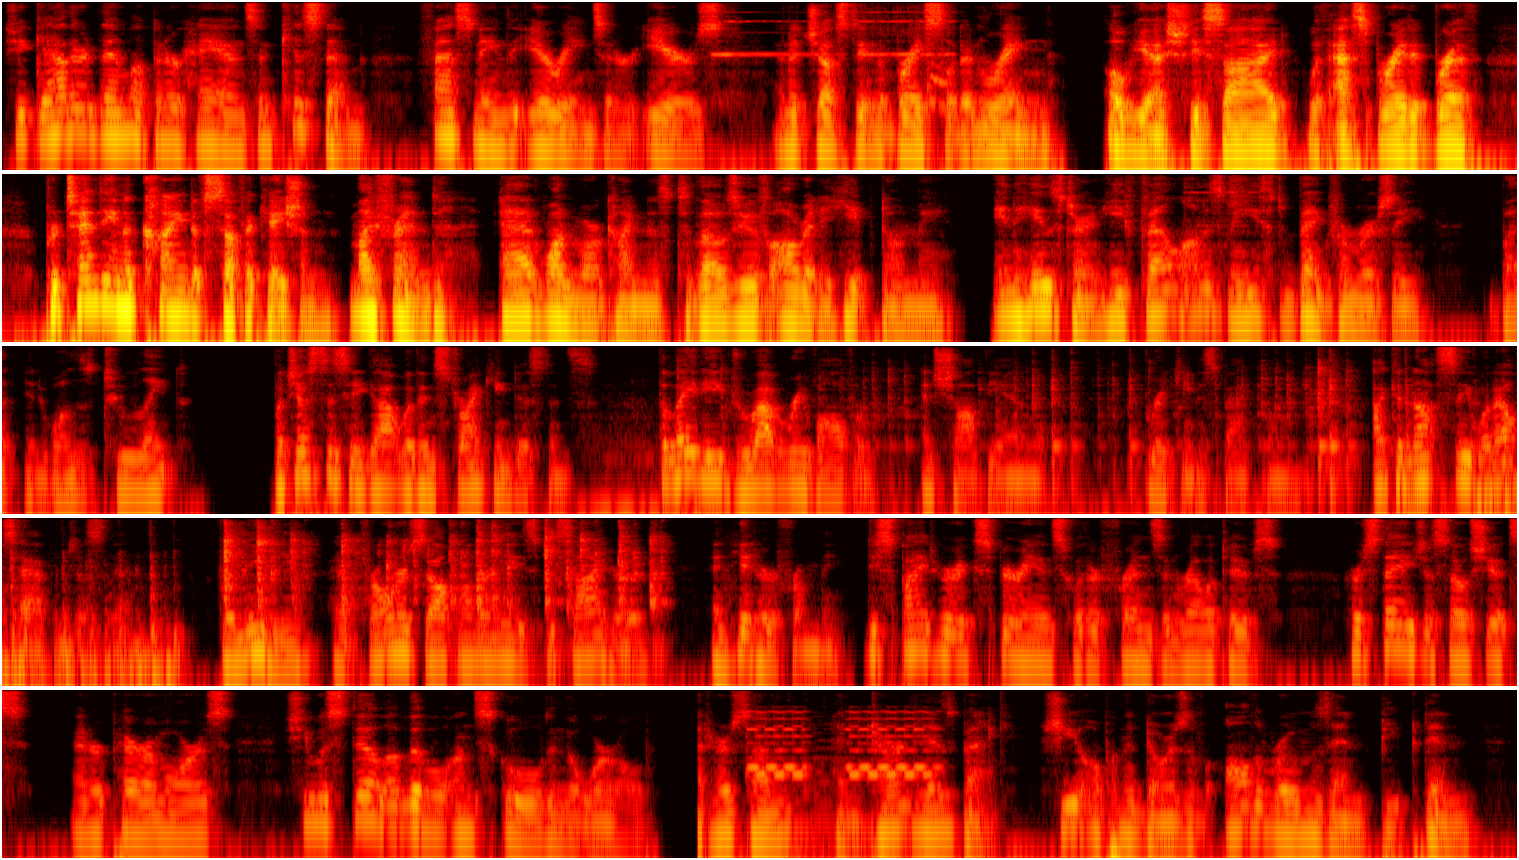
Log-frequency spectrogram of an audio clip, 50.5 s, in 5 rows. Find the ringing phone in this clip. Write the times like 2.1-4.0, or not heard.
4.7-6.3, 17.9-18.6, 45.4-46.7.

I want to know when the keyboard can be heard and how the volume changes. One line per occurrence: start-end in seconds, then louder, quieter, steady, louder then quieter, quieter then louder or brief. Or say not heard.
24.0-35.2 louder.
